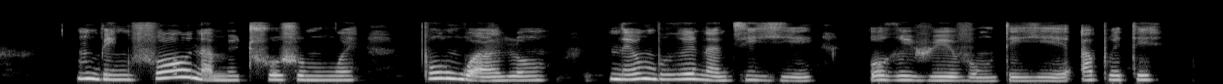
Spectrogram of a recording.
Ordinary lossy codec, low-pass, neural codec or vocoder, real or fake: AAC, 48 kbps; 7.2 kHz; autoencoder, 48 kHz, 128 numbers a frame, DAC-VAE, trained on Japanese speech; fake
